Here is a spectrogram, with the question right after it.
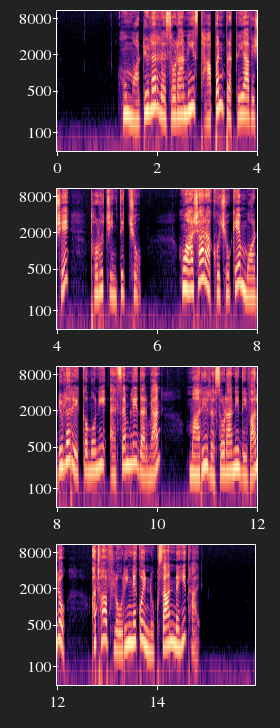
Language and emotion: Gujarati, fearful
